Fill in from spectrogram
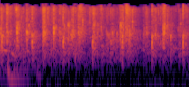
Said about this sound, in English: Yay, guys, welcome. You should clap again. You should clap again.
